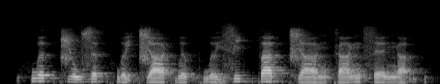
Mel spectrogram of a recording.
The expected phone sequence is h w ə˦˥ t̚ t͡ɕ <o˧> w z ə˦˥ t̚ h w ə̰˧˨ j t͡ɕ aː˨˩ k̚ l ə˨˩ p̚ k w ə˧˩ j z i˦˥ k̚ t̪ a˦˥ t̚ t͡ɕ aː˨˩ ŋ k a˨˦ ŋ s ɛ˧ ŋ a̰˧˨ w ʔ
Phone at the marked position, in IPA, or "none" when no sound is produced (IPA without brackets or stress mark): o˧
